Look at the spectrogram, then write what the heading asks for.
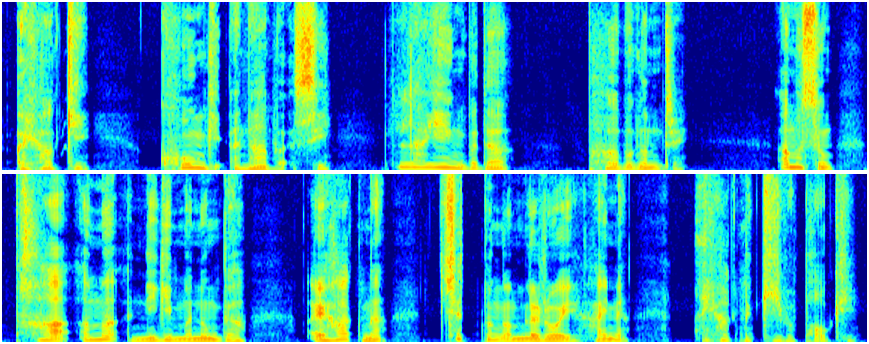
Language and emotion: Manipuri, fearful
